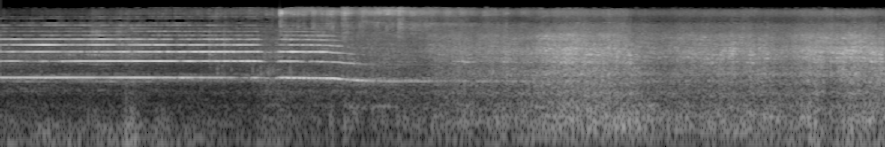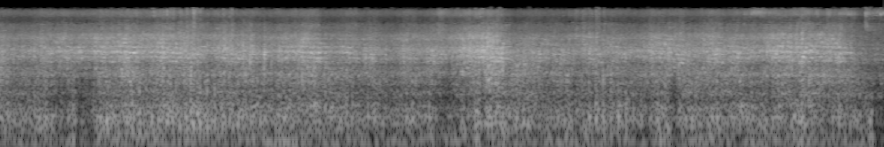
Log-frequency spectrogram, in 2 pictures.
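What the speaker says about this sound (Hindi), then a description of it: "तो ट्रेन आ रही है, पहले उसको देख ले" An Indian Railways train horn sounds loudly for several seconds, then the train rolls past close by with a sustained rumble and rhythmic clatter of wheels on the track, steady and loud to the end.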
